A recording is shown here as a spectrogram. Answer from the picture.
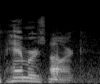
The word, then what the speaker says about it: Hammersmark: And it's like this is something as trivial as clothing that they're worried about, and that this awfully risky maneuver by Bridget von Hammersmack, or I can't remember how to pronounce her name. – Hammersmark. – Right, Hammersmark, that's right.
